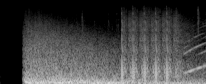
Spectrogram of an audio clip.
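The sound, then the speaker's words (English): A gunfire sound effect bursts in abruptly and stays loud, with rapid repeated cracks running together in a dense, sustained volley. “Shots fired. Suspect down.”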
